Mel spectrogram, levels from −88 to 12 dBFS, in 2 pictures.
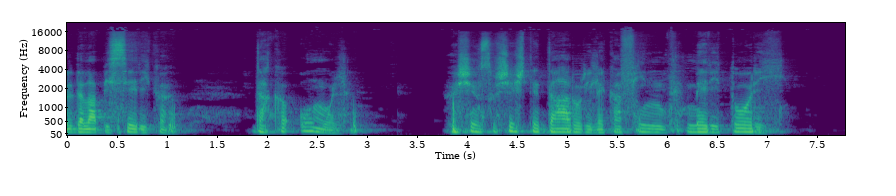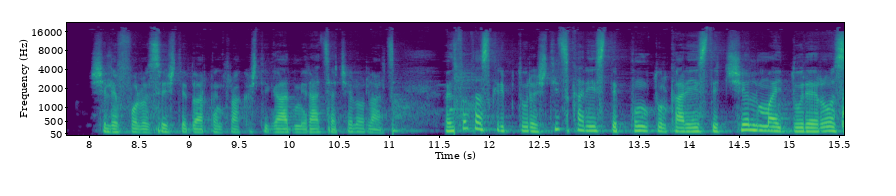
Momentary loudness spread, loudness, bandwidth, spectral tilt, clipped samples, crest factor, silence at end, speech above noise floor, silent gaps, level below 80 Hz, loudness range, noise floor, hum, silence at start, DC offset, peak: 11 LU; -19 LUFS; 19 kHz; -5 dB/octave; under 0.1%; 18 dB; 0 s; 58 dB; none; -54 dBFS; 7 LU; -76 dBFS; none; 0 s; under 0.1%; -2 dBFS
